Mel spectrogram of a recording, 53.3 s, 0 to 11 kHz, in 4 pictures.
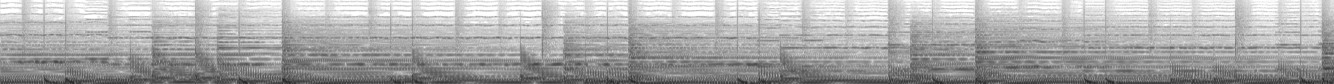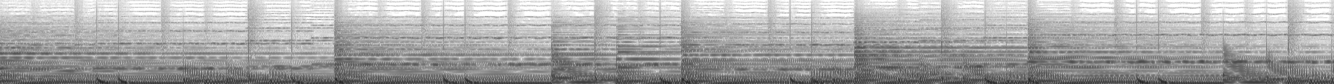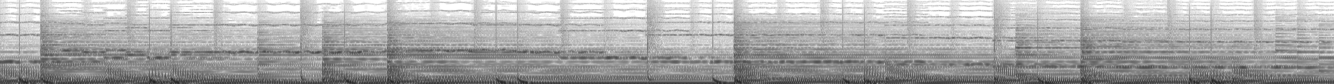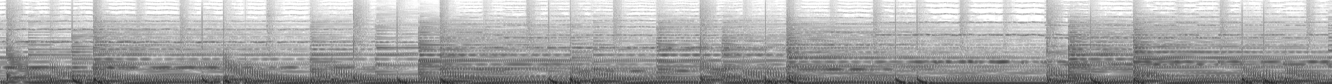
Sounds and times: Video game music: 0.0 - 53.3.

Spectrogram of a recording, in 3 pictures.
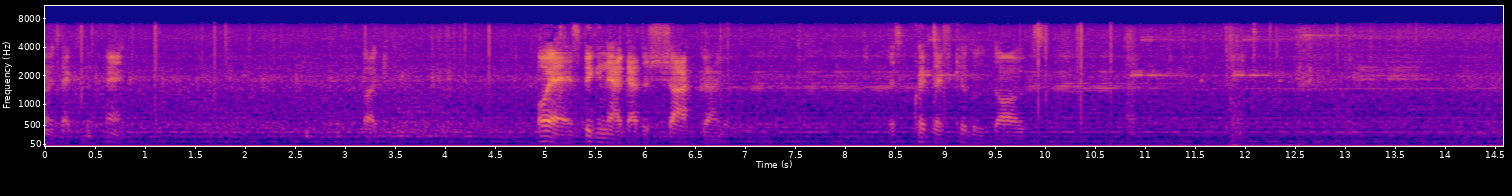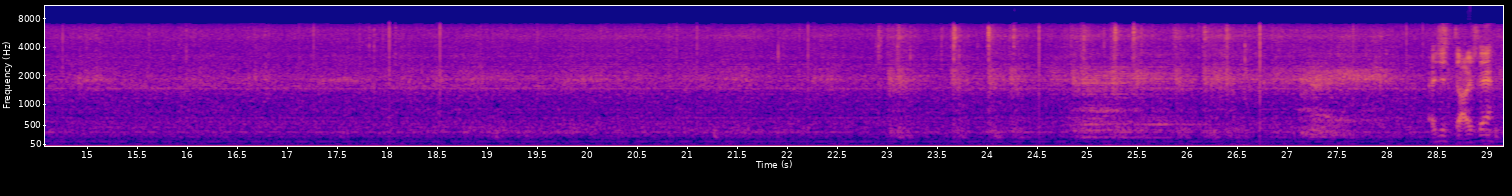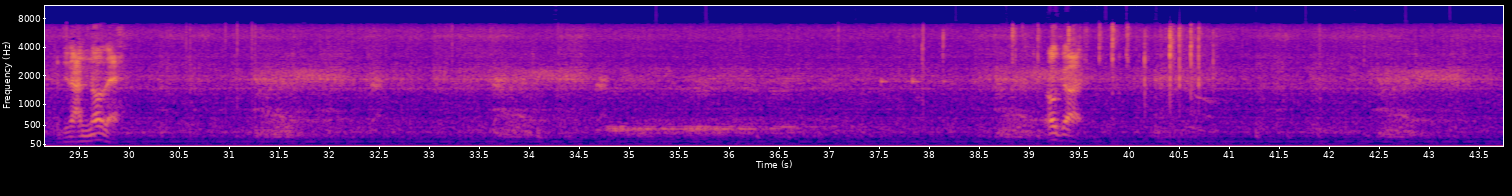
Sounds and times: Speech: 4.9 - 6.8, 8.4 - 10.0, 28.4 - 30.0, 39.2 - 39.6.

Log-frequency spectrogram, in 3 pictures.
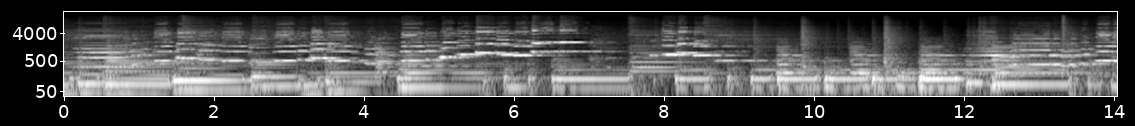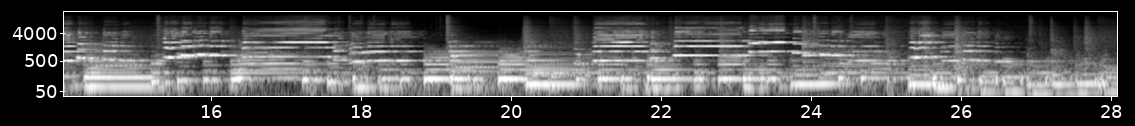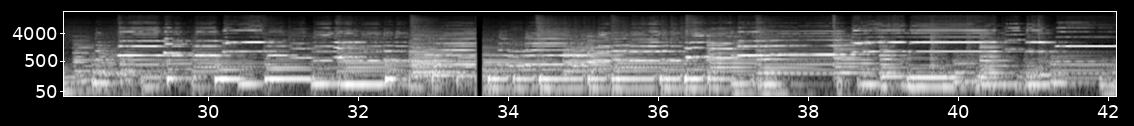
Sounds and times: Wind instrument, woodwind instrument: 0.0 - 42.1
Harmonica: 0.2 - 9.0, 12.6 - 18.8, 21.0 - 26.8, 28.6 - 42.1.

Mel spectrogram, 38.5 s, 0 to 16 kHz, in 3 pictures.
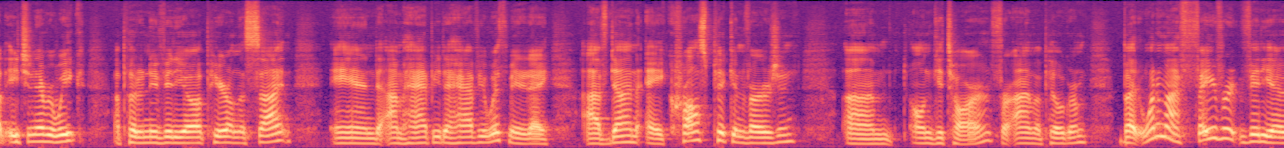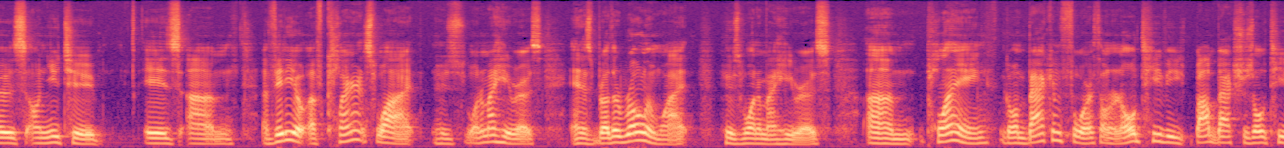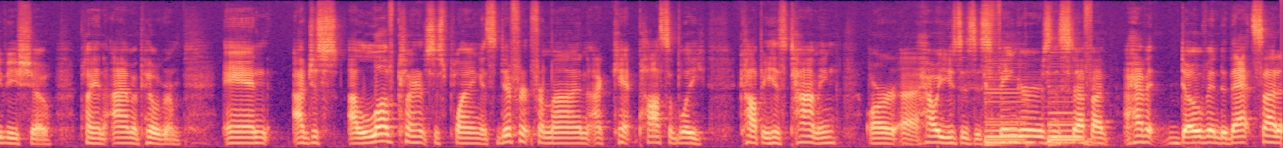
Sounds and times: Speech: 0.0 - 38.5.

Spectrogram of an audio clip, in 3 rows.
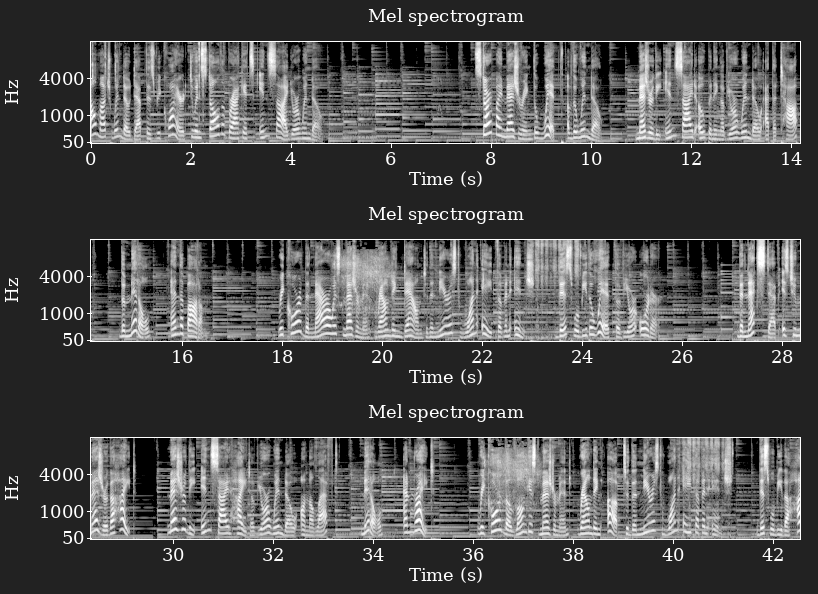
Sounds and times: Speech: 0.0 - 4.6, 7.7 - 10.2, 10.9 - 14.2, 14.8 - 16.6, 18.0 - 25.6, 27.1 - 29.2, 29.9 - 33.2, 33.8 - 35.2, 36.1 - 42.5
Music: 0.0 - 42.5.

